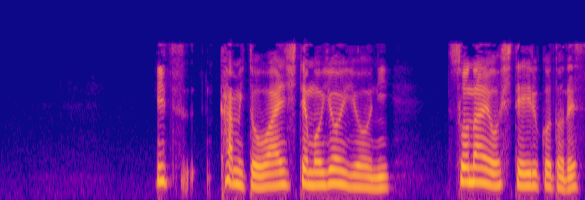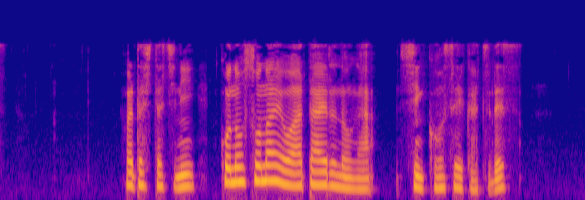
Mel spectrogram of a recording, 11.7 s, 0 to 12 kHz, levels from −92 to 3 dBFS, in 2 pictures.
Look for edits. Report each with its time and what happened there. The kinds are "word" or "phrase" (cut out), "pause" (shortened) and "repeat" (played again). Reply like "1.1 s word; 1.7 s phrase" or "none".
7.9 s pause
